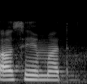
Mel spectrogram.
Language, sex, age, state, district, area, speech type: Hindi, female, 30-45, Madhya Pradesh, Bhopal, urban, read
